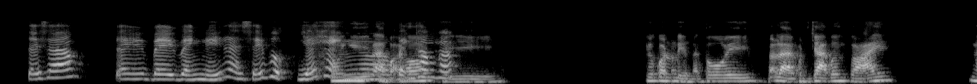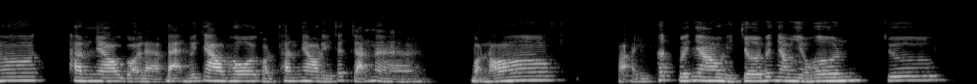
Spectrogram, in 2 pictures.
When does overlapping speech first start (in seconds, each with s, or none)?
3.3 s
